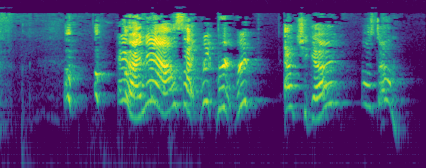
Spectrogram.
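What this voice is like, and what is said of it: Speaking in a high-pitched voice. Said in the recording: “Why are we speaking in a high voice?”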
